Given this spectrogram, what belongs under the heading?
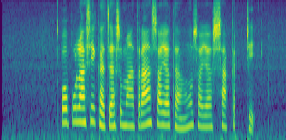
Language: Javanese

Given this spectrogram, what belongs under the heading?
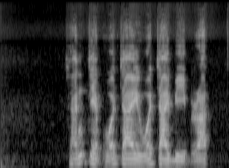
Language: Thai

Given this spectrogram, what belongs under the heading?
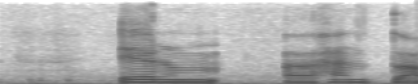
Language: Icelandic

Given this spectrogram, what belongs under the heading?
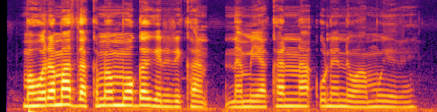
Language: Kikuyu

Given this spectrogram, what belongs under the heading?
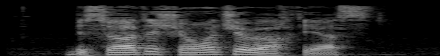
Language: Persian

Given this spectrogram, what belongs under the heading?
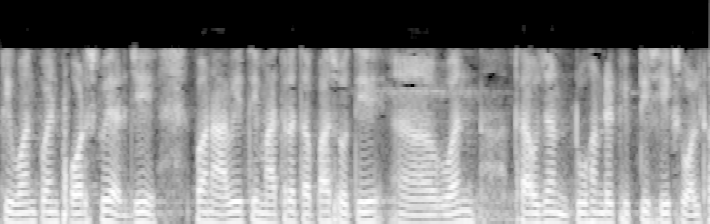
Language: Gujarati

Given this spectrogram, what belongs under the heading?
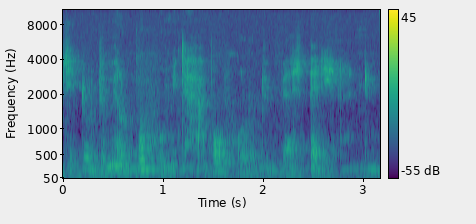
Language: Finnish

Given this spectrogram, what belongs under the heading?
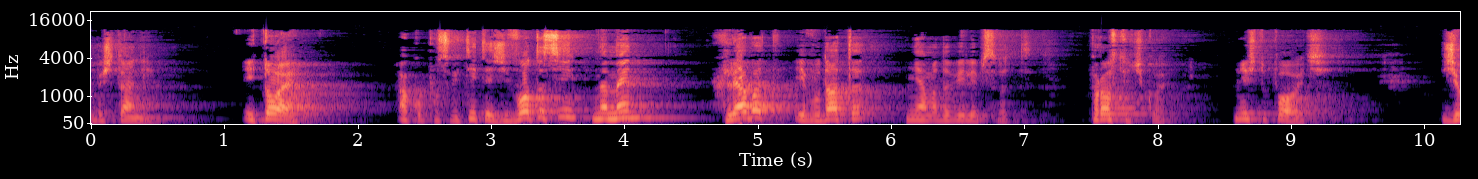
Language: Bulgarian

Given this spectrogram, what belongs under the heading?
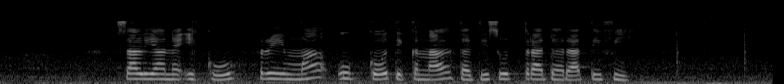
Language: Javanese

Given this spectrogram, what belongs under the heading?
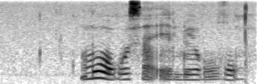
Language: Northern Sotho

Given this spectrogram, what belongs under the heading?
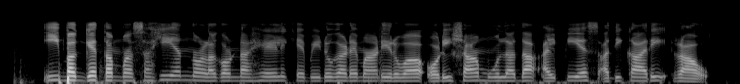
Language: Kannada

